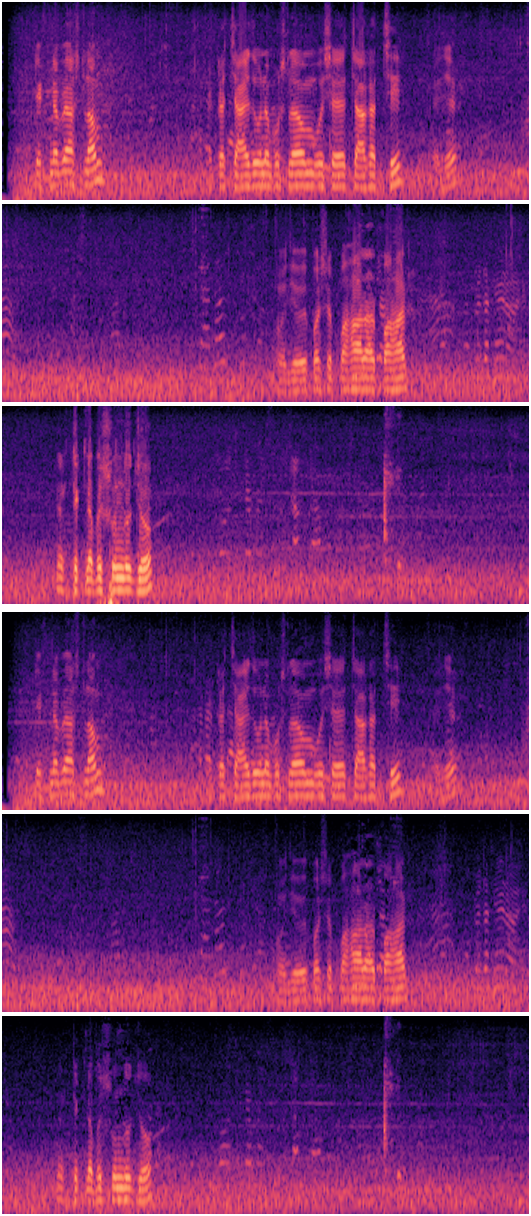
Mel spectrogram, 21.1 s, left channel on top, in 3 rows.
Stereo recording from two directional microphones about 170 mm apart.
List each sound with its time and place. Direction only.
0.4 s speech: 5° left (ahead or behind)
2.8 s speech: 5° right (ahead or behind)
10.7 s speech: 5° right (ahead or behind)
14.8 s speech: 5° left (ahead or behind); by 16.0 s 20° left (ahead or behind)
